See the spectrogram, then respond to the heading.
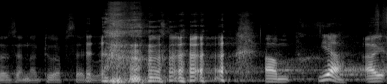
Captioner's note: laughter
